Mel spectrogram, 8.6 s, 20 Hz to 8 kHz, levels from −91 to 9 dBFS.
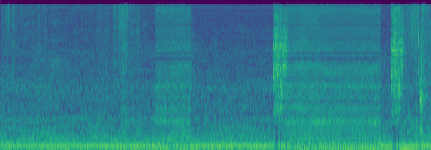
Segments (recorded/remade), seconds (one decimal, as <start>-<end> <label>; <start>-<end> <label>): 0.0-3.1 recorded; 3.1-3.8 remade; 3.8-5.7 recorded; 5.7-7.6 remade; 7.6-8.6 recorded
